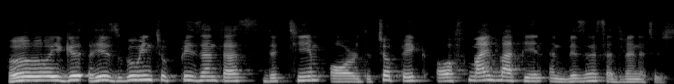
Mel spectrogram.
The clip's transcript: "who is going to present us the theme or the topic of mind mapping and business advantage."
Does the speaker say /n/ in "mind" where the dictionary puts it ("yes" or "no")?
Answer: yes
